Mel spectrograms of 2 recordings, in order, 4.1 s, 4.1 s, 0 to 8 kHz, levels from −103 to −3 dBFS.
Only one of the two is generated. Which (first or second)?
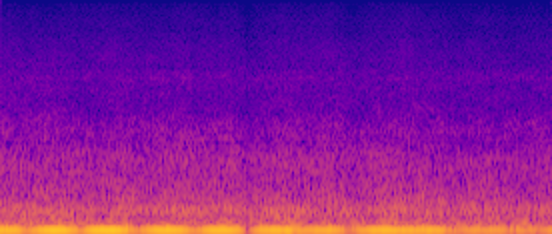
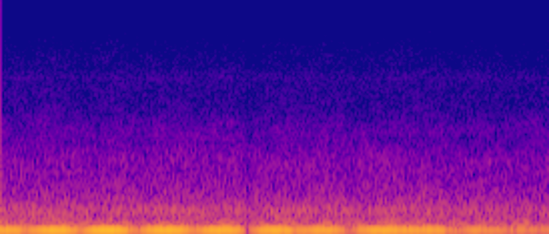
first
